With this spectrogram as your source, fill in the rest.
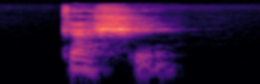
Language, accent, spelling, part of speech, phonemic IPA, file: French, France, caché, adjective / verb, /ka.ʃe/, LL-Q150 (fra)-caché.wav
- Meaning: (adjective) hidden; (verb) past participle of cacher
